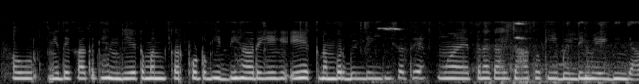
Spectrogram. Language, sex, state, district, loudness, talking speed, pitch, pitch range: Hindi, male, Chhattisgarh, Jashpur, -20 LUFS, 290 wpm, 275 Hz, 275-285 Hz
